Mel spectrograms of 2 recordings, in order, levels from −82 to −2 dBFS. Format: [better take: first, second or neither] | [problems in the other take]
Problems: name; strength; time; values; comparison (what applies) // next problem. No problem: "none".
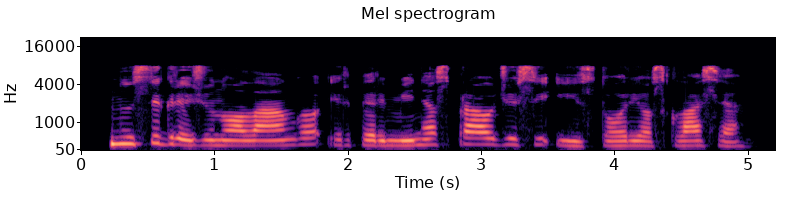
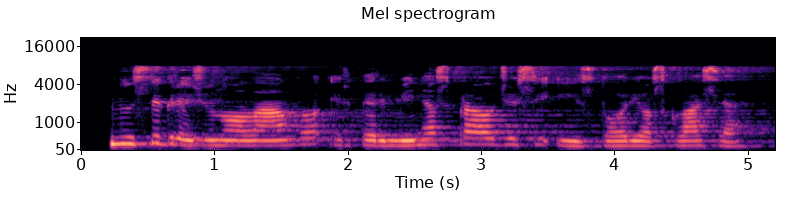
first | room echo; dies away in 0.9 s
